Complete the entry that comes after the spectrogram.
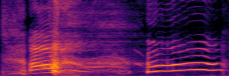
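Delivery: very high squealing laugh-cry; high pained laugh; shrieking frustrated laugh. Real, not acted. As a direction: let out a strangled shriek. Frustrated outburst after failing.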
